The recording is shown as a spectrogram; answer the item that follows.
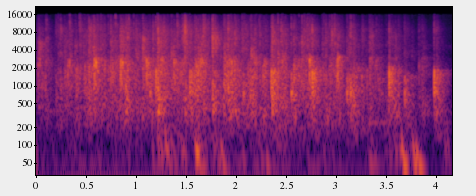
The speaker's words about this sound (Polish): Także tutaj także o brawa poprosimy.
